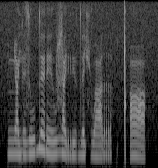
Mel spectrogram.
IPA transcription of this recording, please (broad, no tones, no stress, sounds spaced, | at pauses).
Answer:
ɲ ɑ j e z u d̪ ɛ ɾ e u̯ ɮ ɑ rʲ o d̪ ɛ ç w ɑ r | ǃʼ ɑ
